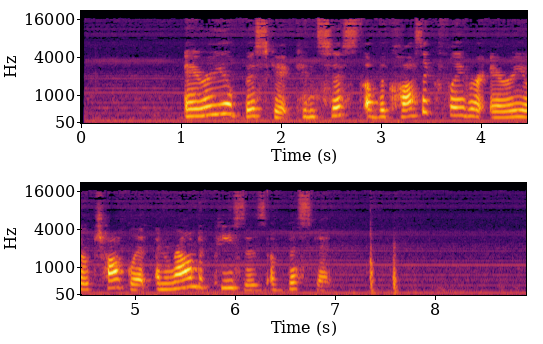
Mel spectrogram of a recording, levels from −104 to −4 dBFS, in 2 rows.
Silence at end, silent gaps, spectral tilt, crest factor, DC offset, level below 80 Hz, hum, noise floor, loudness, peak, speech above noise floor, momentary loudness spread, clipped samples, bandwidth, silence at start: 1.3 s; none; -4.5 dB/octave; 18 dB; under 0.1%; -58 dBFS; none; -50 dBFS; -19 LUFS; -2 dBFS; 32 dB; 18 LU; under 0.1%; 17 kHz; 1.05 s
